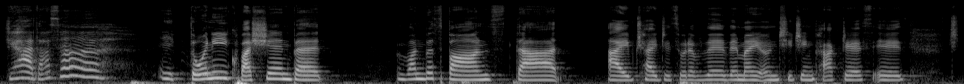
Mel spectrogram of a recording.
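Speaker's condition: Hearing loss with cochlear implants; pretty good speech and listening comprehension in childhood, kept on speech path

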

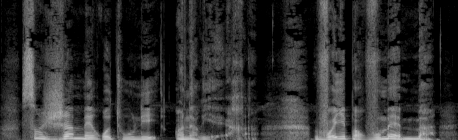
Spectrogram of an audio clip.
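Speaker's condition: No condition

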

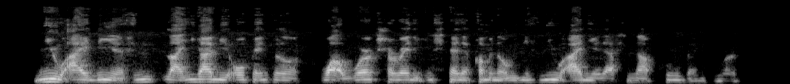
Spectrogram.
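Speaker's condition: Cleft palate; congenital cleft palate, speech impediment since birth; speech impediment noticeable to listeners

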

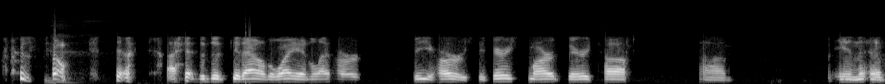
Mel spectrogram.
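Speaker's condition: No condition

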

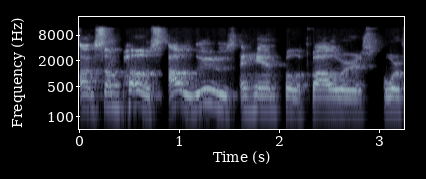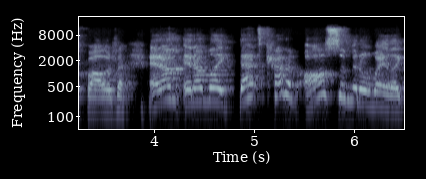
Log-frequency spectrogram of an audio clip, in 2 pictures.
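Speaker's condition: No condition

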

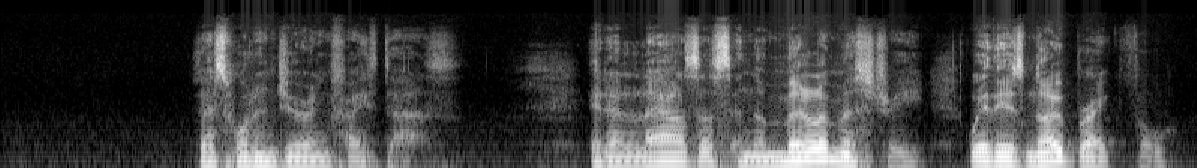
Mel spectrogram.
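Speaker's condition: No condition

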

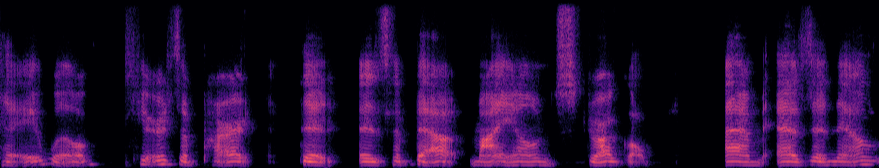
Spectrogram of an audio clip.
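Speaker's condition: ALS, primary lateral sclerosis; voice affected

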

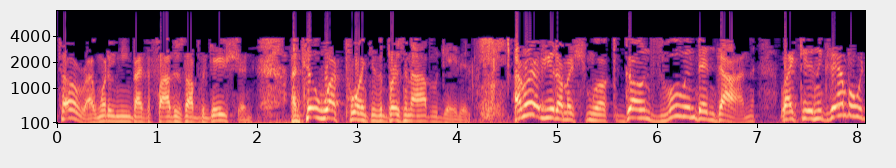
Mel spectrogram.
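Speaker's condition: No condition

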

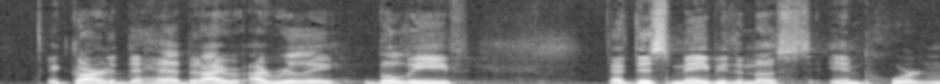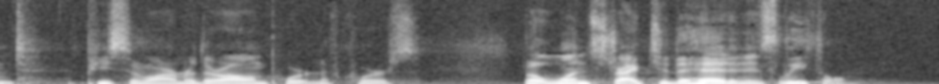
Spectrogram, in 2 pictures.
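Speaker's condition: No condition

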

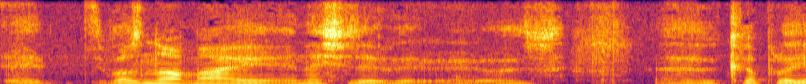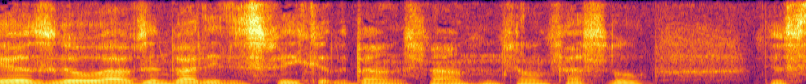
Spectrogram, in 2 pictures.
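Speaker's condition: Parkinson's; diagnosed about 4 years ago

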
